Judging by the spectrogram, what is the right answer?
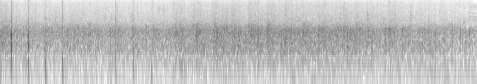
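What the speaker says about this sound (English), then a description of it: "So they all deserve a big round of applause." A school employee awards ceremony audience in Polk County claps in a sustained, even round of applause, moderately loud and continuous, with a few sharper claps standing out near the start.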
